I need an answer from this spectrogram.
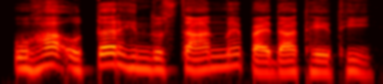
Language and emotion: Sindhi, neutral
